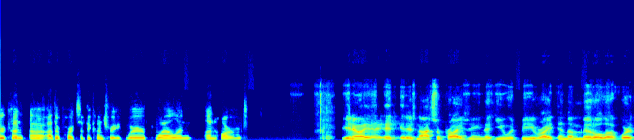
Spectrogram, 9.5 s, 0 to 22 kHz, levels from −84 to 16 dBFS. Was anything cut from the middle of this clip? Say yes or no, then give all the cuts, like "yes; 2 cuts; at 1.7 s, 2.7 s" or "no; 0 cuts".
yes; 1 cut; at 2.3 s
